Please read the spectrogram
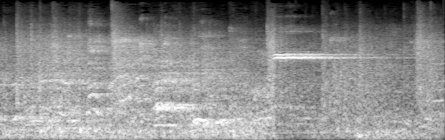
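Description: Gym basketball game sounds: a ball dribbling on the hardwood under crowd voices, then a single steady, high referee's whistle blast about three quarters of the way through, stopping play for a foul.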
